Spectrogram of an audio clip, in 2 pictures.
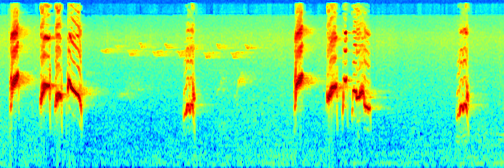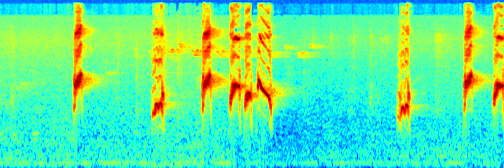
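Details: Red-whiskered bulbul in 'rik' song, sung to make caged birds lively: a busy run of short whistled phrases and single sharp chirps, coming every second or so, bright and slurred, over a quiet background.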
